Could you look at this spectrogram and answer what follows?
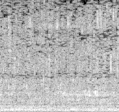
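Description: Water pumped up through a plywood flood table bed of pumice gushes and splashes steadily, a bright, even rush of flowing liquid close by with no talking.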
